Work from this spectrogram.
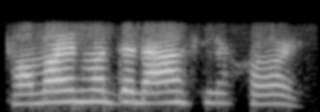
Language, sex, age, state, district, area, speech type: Bengali, female, 45-60, West Bengal, Hooghly, rural, conversation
